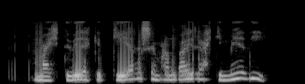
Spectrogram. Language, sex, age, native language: Icelandic, female, 15, Icelandic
